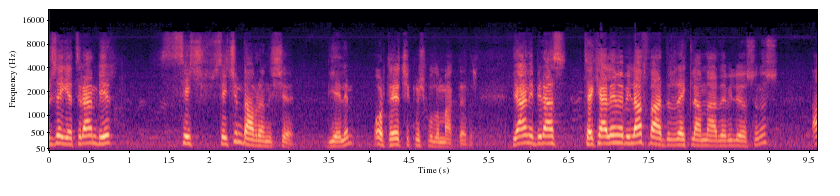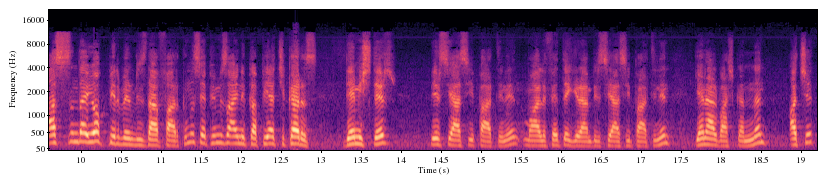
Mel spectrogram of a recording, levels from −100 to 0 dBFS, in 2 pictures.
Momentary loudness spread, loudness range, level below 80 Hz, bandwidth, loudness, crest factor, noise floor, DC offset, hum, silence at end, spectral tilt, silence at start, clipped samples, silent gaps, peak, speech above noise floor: 13 LU; 5 LU; -60 dBFS; 12 kHz; -18 LUFS; 18 dB; -45 dBFS; under 0.1%; none; 0.05 s; -5 dB/octave; 0 s; under 0.1%; none; 0 dBFS; 28 dB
